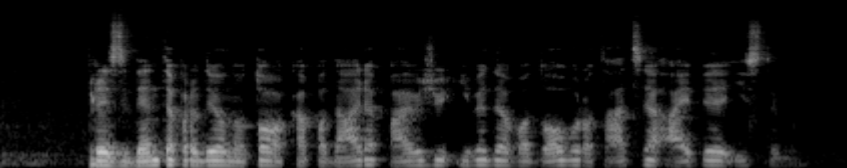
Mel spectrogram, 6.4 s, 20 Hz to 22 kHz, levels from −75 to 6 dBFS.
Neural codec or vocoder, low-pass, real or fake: none; 19.8 kHz; real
